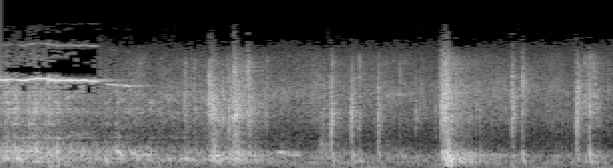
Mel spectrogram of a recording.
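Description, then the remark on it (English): A drugstore door slams with a sharp, loud bang, surrounded by a few softer knocks and clatters, after a brief steady whine at the start. No one speaks. “Slam the door on my tail.”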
